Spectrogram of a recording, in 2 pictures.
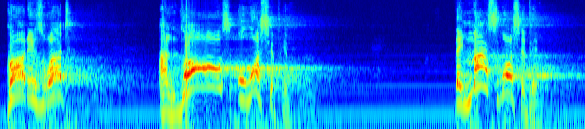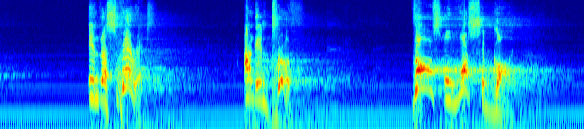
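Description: A man preaches forcefully into a microphone in short bursts, echoing in a large hall.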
